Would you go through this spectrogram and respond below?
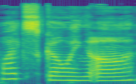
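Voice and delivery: imitated small child's voice. Retelling a scare at night, imitating a small child's voice. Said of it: "this small little child's voice saying".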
